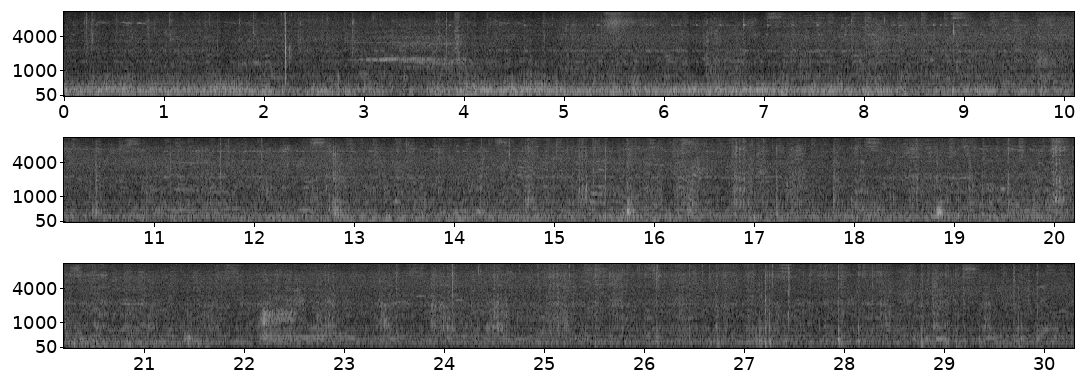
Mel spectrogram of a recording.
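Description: Horse cantering on a sand arena, its soft hoofbeats under a low rumble that is loudest for the first several seconds, then an even background with a steady hum.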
